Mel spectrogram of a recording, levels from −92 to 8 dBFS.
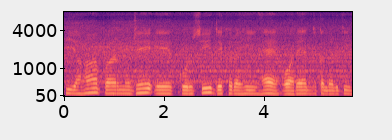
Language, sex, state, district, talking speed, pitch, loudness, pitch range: Hindi, male, Madhya Pradesh, Katni, 115 wpm, 125 Hz, -15 LUFS, 120-130 Hz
